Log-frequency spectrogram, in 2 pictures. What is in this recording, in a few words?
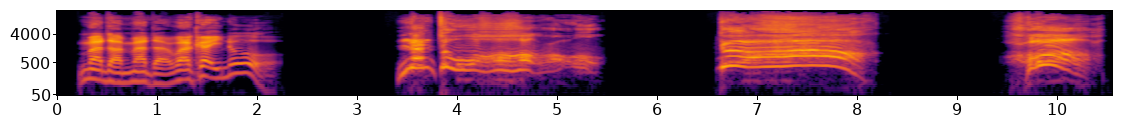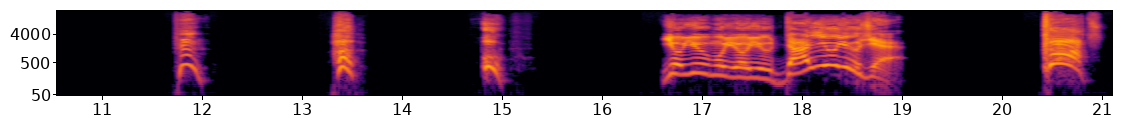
character voice; D-XHIRD; KOHJIN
